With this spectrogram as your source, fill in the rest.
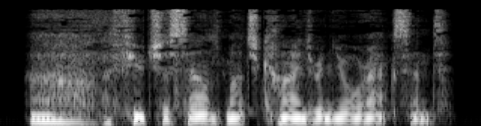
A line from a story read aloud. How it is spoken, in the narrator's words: I sigh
